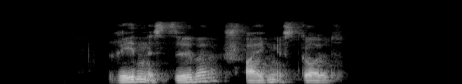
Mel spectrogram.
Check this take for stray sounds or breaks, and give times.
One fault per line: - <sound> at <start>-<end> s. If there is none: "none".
none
